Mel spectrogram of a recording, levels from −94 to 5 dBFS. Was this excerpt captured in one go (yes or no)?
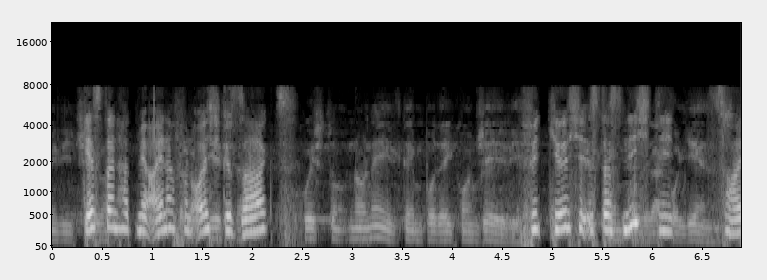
no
